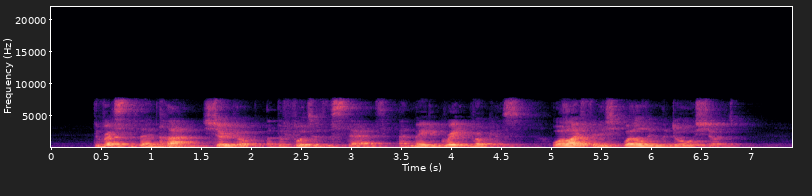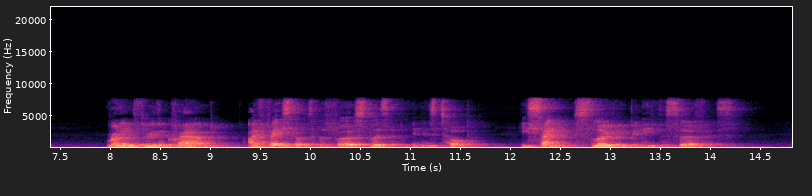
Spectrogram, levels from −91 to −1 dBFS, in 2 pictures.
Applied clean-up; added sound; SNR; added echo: none; none; none; reverberation time 1.2 s.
